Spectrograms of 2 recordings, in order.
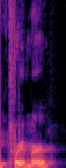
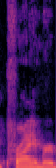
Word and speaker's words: primer: debate about everything uh I say primer because uh I pretend to be an Oxford Dawn apparently uh but uh more American English readers might say primer but uh primer in literary terms is actually when we're talking about a book an introduction to a subject in literature primer is more proper uh but primer works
